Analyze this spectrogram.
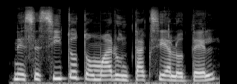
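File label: necesito Tomar Taxi Hotel, female, spanish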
